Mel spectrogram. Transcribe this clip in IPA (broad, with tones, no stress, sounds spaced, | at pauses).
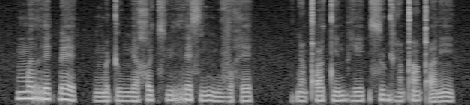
m ʌ˥ r ɛ˥˩ k͡p ɛ˥˩ | ŋ͡m ʌ˩ ʈ u˩ ŋ ɛ˩ χ ʉ˧ t͡sʰ ʉ˧ r ɛ˥˩ s ĩ˩˥ ŋ͡m u˩ v ʌ˩ h ɛ˧ | ɗ ĩ˩ qʼ u˩˥ t ẽ˩˥ bʱ e˧ | s ʉ˧ ɖʱ ĩ˩ qʼ ẽ˧ qʼ ɛ˩ ɾ ẽ˥˩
